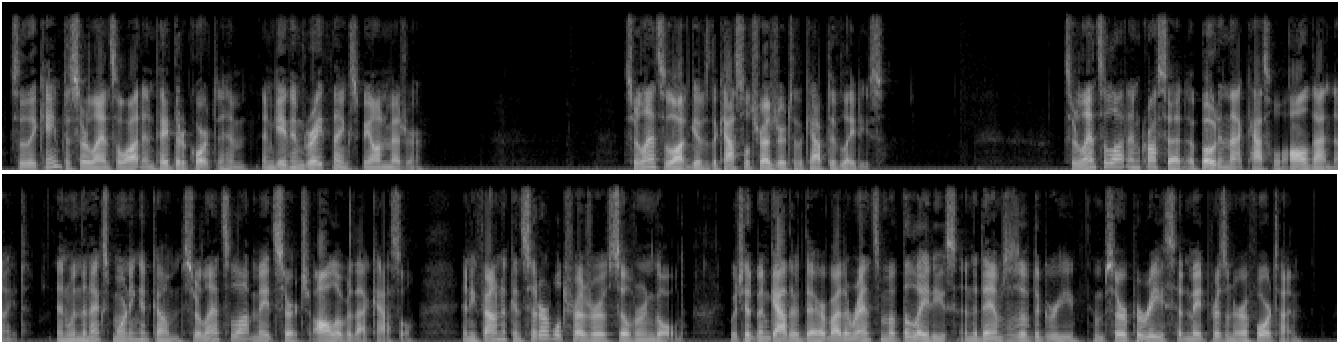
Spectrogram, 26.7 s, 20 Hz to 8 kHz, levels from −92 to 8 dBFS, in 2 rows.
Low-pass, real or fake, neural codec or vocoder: 7.2 kHz; real; none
